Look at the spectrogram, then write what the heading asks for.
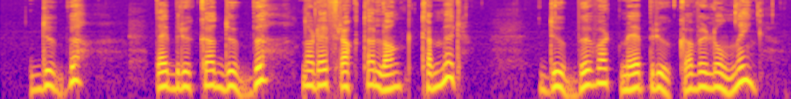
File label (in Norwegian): "dubbe", Numedalsmål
